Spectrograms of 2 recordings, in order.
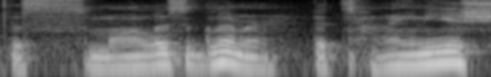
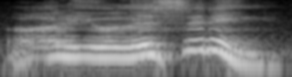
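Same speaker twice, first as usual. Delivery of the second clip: put-on higher, sly old rat voice; a sneering old rodent; old rat Botticelli; 9 semitones higher, 6 dB louder than usual. Old rat mocks young rat's idea of light, sneering.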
